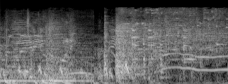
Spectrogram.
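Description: A light fitting shattering with a burst of breaking glass about a second in, struck by a thrown sai, over music.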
